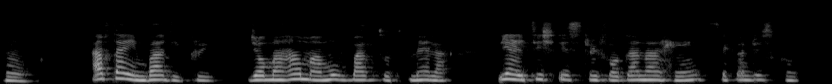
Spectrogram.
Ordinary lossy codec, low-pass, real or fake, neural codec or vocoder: none; none; fake; codec, 16 kHz, 4 kbps, FreqCodec, larger model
